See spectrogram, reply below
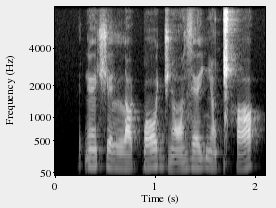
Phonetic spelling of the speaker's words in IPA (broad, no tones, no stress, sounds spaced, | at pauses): ɗ ɛ̃ ʃ ɛ lː ɑ k͡p ɔ d͡ʒ ɑ̃ z ɛ ʎ ɑ̃ ǁʰ ɑ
